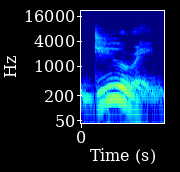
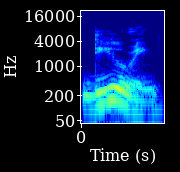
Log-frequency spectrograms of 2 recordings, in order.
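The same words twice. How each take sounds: First: It uses an older, conservative British pronunciation. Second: It uses an older, conservative British pronunciation.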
